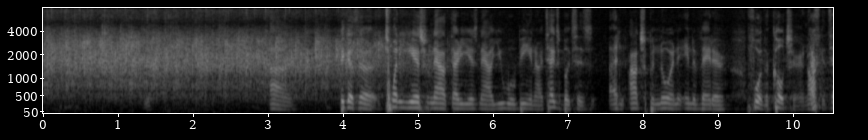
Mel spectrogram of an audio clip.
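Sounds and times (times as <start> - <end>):
audience applause: 0.0 - 4.9
speech: 3.0 - 3.4, 4.0 - 10.5.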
